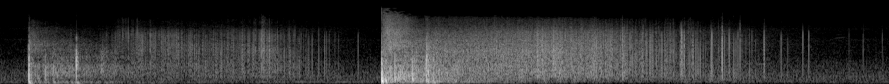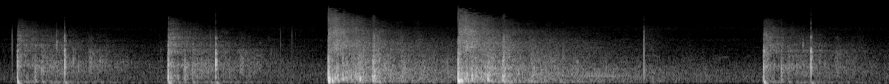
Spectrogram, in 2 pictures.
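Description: Aerial fireworks shells bursting overhead: about seven sharp booms, the loudest about four seconds in, each trailing off in a long rolling echo with a few smaller pops.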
